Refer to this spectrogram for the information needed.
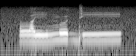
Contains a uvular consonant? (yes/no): no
